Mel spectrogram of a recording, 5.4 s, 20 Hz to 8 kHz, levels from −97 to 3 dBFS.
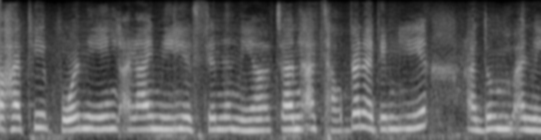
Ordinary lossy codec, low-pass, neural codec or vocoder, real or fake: none; none; codec, 16 kHz, 1 kbps, X-Codec, HuBERT features, trained on general audio; fake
